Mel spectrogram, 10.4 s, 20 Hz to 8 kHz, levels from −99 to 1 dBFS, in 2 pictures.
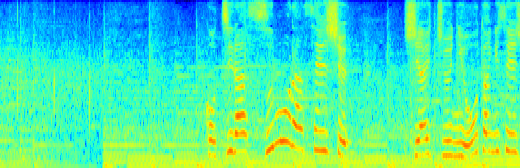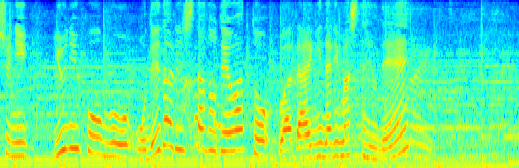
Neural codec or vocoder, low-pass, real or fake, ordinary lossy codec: none; none; real; none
